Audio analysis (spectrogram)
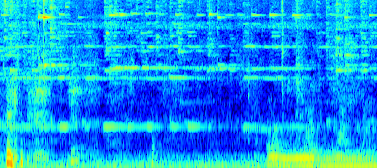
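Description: Cattle wearing cowbells graze nearby, with scattered soft bell clanks and a low moo-like call, faint against rural background noise with possible murmured voices.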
